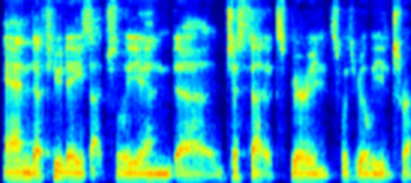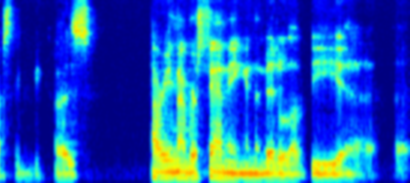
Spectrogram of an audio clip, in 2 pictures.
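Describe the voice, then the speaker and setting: Very deep-voiced man, conversational storyteller. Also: little pitch movement, moderate pace, no echo, rough recording. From Eastern Canada. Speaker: interview guest, air traffic controller telling stories.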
